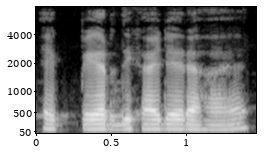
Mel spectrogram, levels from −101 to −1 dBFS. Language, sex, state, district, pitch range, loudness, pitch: Hindi, male, Assam, Kamrup Metropolitan, 110-115 Hz, -17 LUFS, 110 Hz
